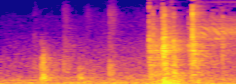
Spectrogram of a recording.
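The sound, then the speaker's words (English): A few soft footsteps lead to the clunk and rattle of a door latch, then a brief creaking sweep as the apartment door is pulled open. No one speaks. “He goes towards the door of his apartment.”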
